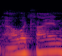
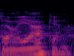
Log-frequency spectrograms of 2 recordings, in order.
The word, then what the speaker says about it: Alekhine: A lot of people call him Alekhine, but I found out that his name is actually pronounced Alyakin.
